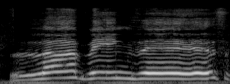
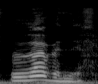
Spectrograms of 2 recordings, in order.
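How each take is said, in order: First: Very slow, stretched, louder and higher; drawn-out delight. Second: Said in the usual way. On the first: Real, not acted. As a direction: savor each word in delight. Repeats phrase, drawn out and loud.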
